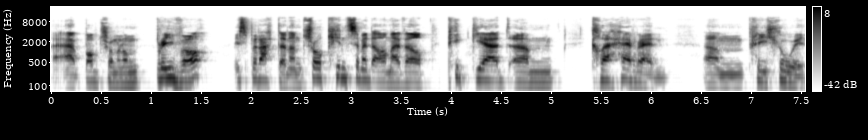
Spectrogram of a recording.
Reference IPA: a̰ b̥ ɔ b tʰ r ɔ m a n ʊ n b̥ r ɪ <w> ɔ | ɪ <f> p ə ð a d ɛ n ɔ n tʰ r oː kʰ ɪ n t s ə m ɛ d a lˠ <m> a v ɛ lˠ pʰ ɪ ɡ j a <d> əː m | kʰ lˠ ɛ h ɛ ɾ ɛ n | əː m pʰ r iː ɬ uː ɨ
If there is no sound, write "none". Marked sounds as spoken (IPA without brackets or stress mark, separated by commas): v, s, m, d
